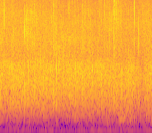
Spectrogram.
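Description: A church crowd claps steadily in a dense, sustained wash of many hands, loud and even throughout with no voices standing out, applauding a woman invited up to tell her story.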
